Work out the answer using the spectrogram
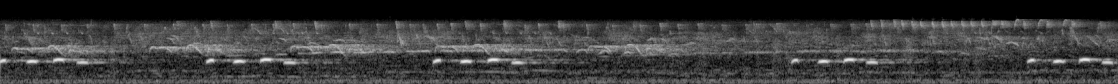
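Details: Indian cuckoo (Cuculus micropterus) repeating its loud four-note hooting song about every two seconds, while other birds call higher in the background and insects hum steadily.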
